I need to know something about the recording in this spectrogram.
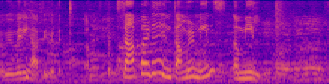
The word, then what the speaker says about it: Saapaaduu: So 3 syllables seems to be very easy for people to pronounce.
